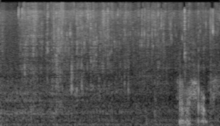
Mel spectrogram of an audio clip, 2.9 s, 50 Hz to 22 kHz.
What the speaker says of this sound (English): And then 2 cups of water.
